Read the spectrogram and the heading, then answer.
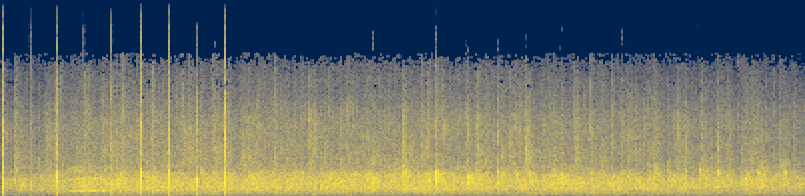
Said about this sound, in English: So I want to give all the families and the teens a round of applause in celebration for you.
